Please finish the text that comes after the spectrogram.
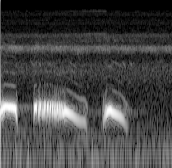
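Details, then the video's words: Spotted dove giving live coos, intended for luring other doves through a speaker. A brief note, a long wavering coo that slides downward, and a final short falling coo, all clear over faint low background noise. "เสียงนกเข้าใหญ่ขันสดๆ เอาไว้เปีดล้อนกต่อหลือไว้ต่อด้วยลำโพง"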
